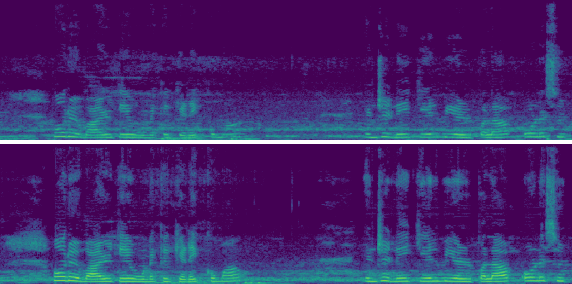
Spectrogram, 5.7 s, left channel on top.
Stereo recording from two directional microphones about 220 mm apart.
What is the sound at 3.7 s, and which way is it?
A child's voice, 25° right (ahead or behind).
